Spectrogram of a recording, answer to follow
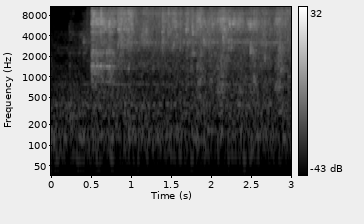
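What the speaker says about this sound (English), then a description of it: "I'm gonna wash my hands." Water from a kitchen tap gushes into a sink for handwashing, switching on abruptly and then running in a steady, close hiss without any talk.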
